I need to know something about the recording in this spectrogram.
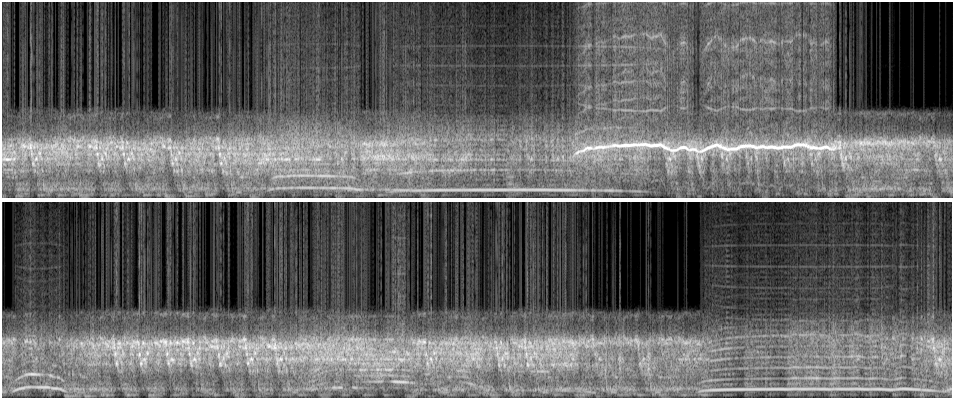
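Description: Loud experimental noise music from circuit-bent electronic toys: a dense, distorted wash with warbling pitched tones that bend, slide and break off. It gets louder about three-quarters of the way through.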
